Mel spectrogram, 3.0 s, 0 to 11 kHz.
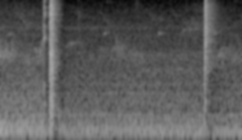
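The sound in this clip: Sharp mechanical clicks as a Boito Pistola 28 single-shot gun with a rounded grip is broken open: a quick double click, then a single crisp click about two seconds later, over faint background hiss.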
